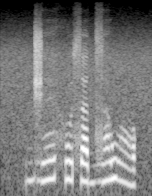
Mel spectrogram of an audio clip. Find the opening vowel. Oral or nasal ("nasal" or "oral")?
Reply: oral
